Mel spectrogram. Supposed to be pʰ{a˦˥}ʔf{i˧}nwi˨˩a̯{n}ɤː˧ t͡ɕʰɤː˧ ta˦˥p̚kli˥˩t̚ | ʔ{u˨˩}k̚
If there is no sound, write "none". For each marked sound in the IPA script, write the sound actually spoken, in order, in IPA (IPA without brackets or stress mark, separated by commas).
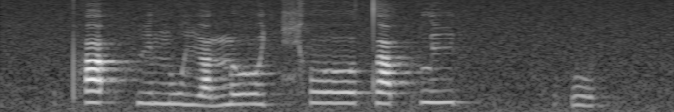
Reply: a˦˥, i˧, n, u˨˩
